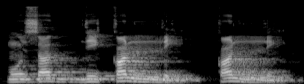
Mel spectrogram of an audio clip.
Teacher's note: Di sini ada tanwin bertemu lam, maka kita membacanya dimasukkan. Jadi dimasukkan tanwin ini kepada huruf lam. Jadi tidak dibaca jelas ya.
